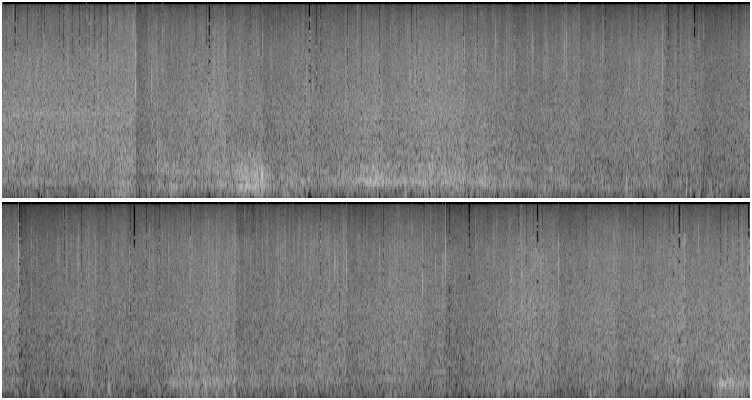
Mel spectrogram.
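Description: Rain falling steadily on an asphalt path and leafy bushes.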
